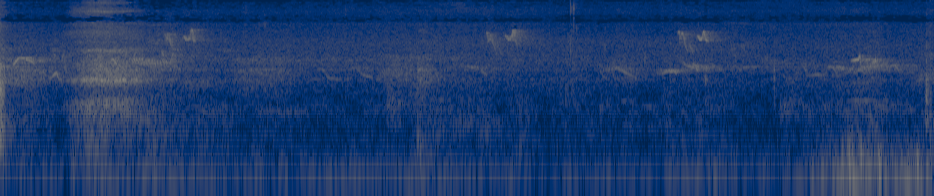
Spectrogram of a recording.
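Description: Small birds chirping in short scattered calls among park trees, over a faint steady outdoor background, with a louder patch of sound about a second in.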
